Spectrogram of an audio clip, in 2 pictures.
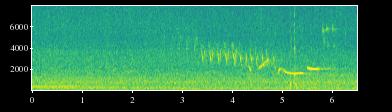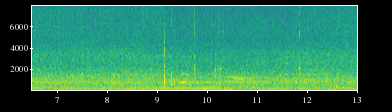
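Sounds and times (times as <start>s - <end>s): background hiss: 0.0s - 13.0s
bird calling: 3.4s - 6.2s, 8.1s - 11.0s.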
